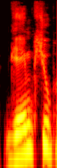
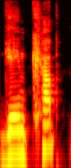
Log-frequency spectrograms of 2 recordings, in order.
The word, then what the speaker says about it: GameCube: dass die Konsole von Nintendo GameCube heißt und nicht GameCup, so wie ich hm. es früher ausgesprochen hatte, weil meine Engl Englischkenntnisse wirklich eine absolute Katastrophe damals gewesen sind.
